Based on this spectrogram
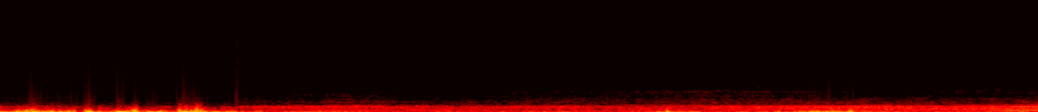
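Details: Bike with an aftermarket pipe making passes by the camera in a canyon. A cluster of sharp low gunshot-like cracks as the throttle shuts, then a fading rumble. Exhaust popping on deceleration, which the rider blames on the baffle.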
